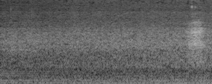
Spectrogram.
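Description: Steady background hum and hiss with a few faint low steady tones, even throughout.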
